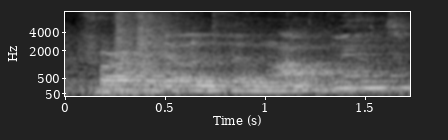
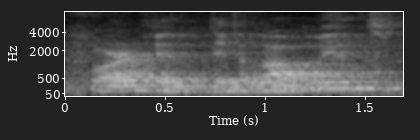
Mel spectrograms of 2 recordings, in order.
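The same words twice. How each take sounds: The two takes are said the same way.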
